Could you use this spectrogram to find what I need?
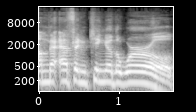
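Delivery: very high, sudden, loud blurted outburst. Retelling a student standing on a desk, imitating a loud blurt. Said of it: "blurt out very loudly".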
